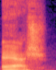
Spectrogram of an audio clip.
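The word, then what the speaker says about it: Æ: it AE a 12 the AE is pronounced ash that's all I know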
